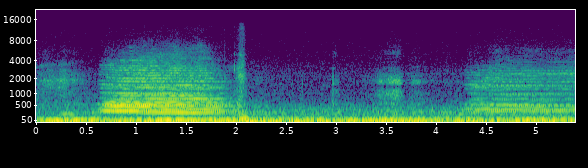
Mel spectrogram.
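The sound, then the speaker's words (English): A train horn blares in long sustained blasts over the low rumble of a passing train, fading briefly before sounding again, loud with no one speaking. “I was thinking in my head, we better not have an over and under how many trains are going by every day.”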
